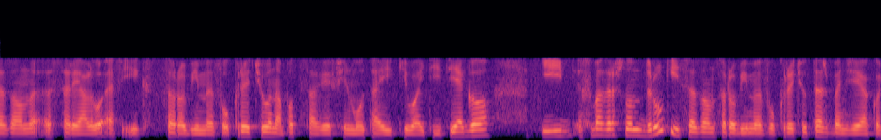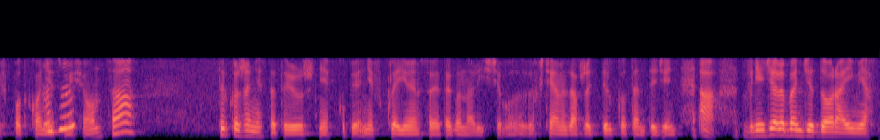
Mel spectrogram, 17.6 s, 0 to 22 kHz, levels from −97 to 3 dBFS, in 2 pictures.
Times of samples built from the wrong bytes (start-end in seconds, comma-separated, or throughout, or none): none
